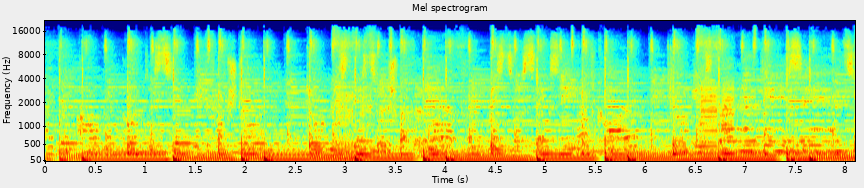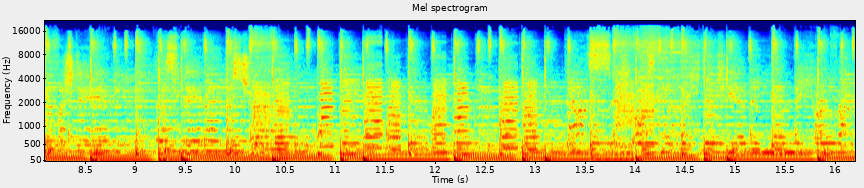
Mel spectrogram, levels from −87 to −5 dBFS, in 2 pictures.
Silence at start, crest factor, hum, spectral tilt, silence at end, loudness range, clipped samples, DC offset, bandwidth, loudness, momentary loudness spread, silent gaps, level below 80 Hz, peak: 0 s; 14 dB; none; -4.5 dB/octave; 0 s; 1 LU; under 0.1%; 0.8%; 19 kHz; -16 LUFS; 3 LU; none; -20 dBFS; 0 dBFS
